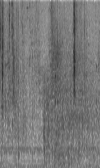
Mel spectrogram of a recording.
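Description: A gun fires in sharp single shots.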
